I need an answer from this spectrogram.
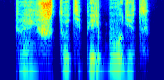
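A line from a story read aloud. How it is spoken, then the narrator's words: Whisper. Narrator (Russian): прошептала Хлоя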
